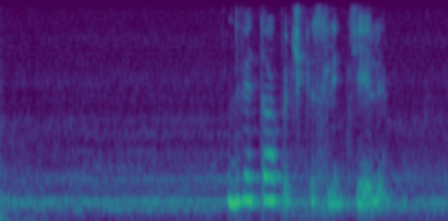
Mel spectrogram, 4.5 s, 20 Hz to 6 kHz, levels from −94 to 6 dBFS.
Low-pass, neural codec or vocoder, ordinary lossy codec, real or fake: 5.4 kHz; codec, 16 kHz, 8 kbps, FunCodec, trained on Chinese and English, 25 frames a second; none; fake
